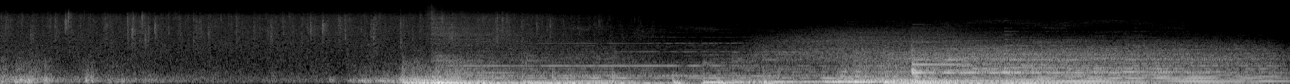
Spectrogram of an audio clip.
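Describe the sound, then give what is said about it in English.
Steady hissing rain falls, heard from inside a motel room, then a deep, rolling rumble of distant thunder swells in and lingers beneath the downpour, with no voices. “I sat on the bed and wept, feeling utterly alone in the motel room, listening for his voice, but hearing only the sounds of the rain and the distant thunder.”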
